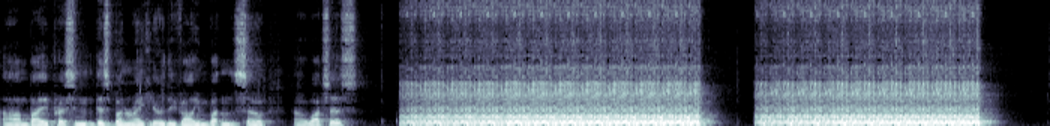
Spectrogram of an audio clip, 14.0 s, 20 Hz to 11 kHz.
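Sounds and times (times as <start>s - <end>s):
simulated tank engine running: 5.4s - 9.4s, 10.1s - 13.2s.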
